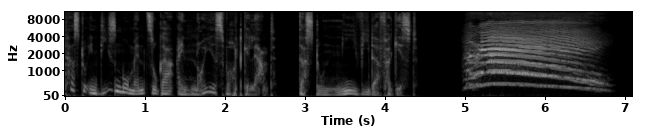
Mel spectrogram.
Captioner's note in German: schreien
